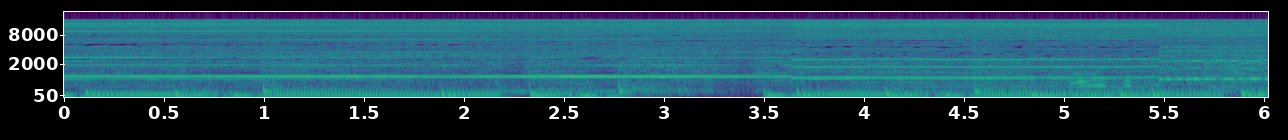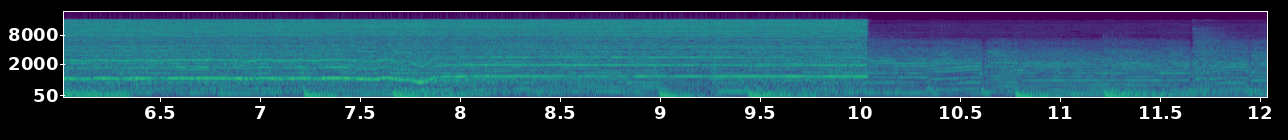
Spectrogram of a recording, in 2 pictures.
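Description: PROMOTECH PRO-50/2 ATEX pneumatic magnetic drill running and cutting through a steel pipe wall, a steady high whine whose pitch shifts a few times. Background music plays underneath. The whine drops away near the end, leaving quieter sound.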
